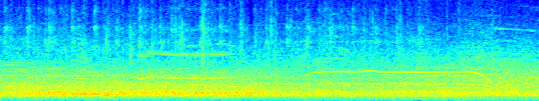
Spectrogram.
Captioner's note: crowd cheering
